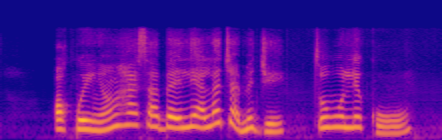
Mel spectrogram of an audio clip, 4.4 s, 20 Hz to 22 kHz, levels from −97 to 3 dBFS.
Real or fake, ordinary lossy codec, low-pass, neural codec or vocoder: fake; none; 10.8 kHz; codec, 24 kHz, 0.9 kbps, DualCodec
